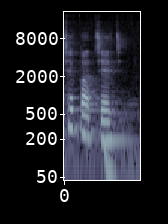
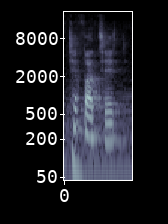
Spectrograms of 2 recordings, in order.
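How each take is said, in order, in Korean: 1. 마지막 i는 거의 묵음입니다. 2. 마지막 i는 거의 묵음입니다.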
